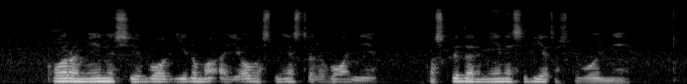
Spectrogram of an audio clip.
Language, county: Lithuanian, Tauragė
